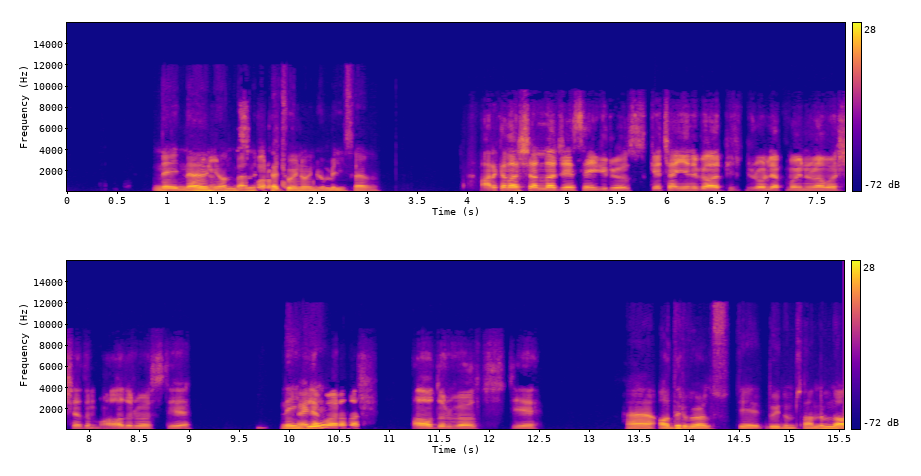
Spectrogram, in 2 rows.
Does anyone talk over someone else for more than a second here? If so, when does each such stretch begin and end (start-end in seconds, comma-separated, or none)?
1.2-2.6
